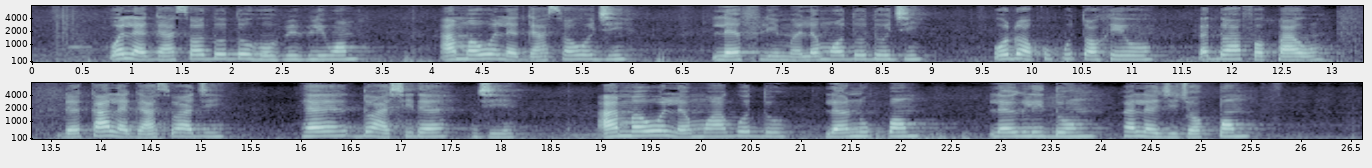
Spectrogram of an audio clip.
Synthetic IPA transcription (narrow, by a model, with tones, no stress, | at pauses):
wʔo˦lə˨ɡa˨sɔ˦d̪o˦d̪o˦ɦo˨βi˦βli˦wɔ̃˦m | a˨mə̃˨wo˦lə˨ɡa˨sɔ˦wo˦d͡ʑi˦ | lə˨fli˨mɛ̃˨lə˨mɔ̃˦d̪o˦d̪o˦d͡ʑi˦ | wo˦ɖɔ˦˨ku˦ku˦t̪ɔ˦xe˦wo˦hɛ˦d̪o˦a˦fə˨k͡pa˨wo˦ | ɖɛ˨ka˦lə˨ɡa˨so˦a˨d͡ʑi˦ | ɦɛ˦d̪o˦a˨si˦ɖɛ˦ | d͡ʑi˨ | a˨mə˨wo˦lə˨mɔ̃˦a˨ɡo˦d̪o˦lə˨nũ˦k͡pɔ˦m | lə˨ɣli˦d̪o˦m | ɦə˦lə˨d͡ʑi˨d͡ʒɔ˨k͡pɔ˦m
